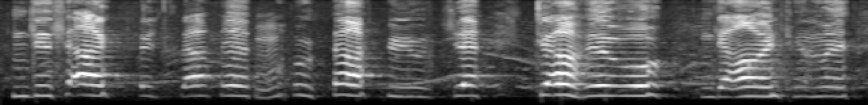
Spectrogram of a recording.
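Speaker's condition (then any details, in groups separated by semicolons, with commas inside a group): Cerebral palsy; affects hand movements; speech not clear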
